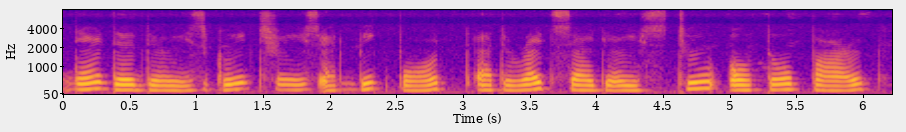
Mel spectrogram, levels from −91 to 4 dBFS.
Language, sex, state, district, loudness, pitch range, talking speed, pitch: English, female, Nagaland, Dimapur, -15 LUFS, 170-195 Hz, 155 wpm, 180 Hz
